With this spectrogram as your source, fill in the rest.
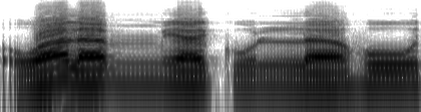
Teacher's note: tidak ditahan tapi masuk ke huruf lam karena dia idgham. Kemudian idgham bila gunnah juga ini dari segi kesempurnaannya kita namakan dengan idgham kamil, yaitu masuk secara keseluruhannya.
